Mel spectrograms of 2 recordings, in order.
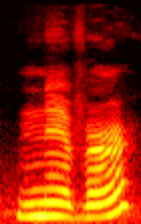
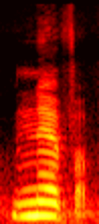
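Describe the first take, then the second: First: The final R sound is clearly pronounced. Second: The final R sound is dropped entirely.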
